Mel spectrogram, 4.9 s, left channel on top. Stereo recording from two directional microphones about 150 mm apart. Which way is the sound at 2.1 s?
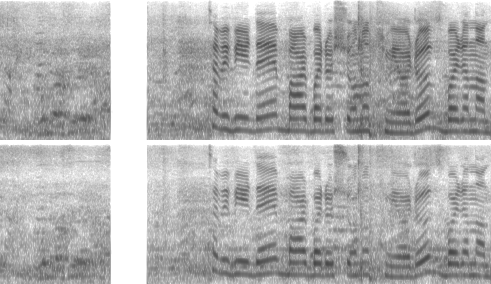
10° right (ahead or behind).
